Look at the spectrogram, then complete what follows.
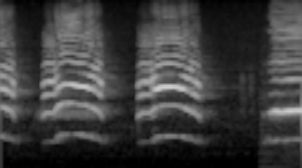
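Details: Indian peafowl (Pavo cristatus): a peacock yells, giving three loud, harsh, wailing, rising-falling nasal screams about a second apart, with a brief low rumble under the last.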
